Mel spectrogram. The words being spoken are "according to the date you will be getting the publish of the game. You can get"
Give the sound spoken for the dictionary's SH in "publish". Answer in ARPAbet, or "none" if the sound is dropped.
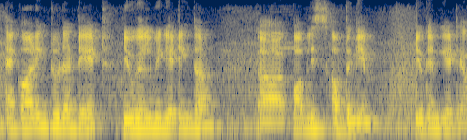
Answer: S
